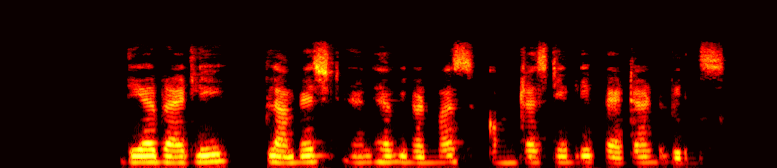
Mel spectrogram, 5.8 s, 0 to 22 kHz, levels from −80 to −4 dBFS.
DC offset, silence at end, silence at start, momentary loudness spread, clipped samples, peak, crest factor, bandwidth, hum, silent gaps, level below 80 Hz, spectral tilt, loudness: under 0.1%; 0.4 s; 0.95 s; 11 LU; under 0.1%; -6 dBFS; 18 dB; 8 kHz; none; 1.81-1.98 s; -64 dBFS; -4.5 dB/octave; -25 LUFS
